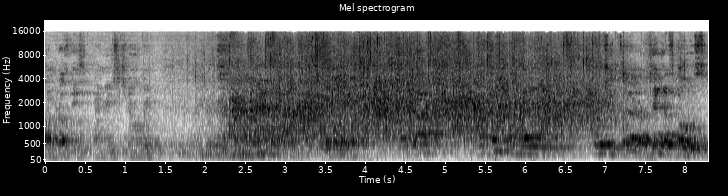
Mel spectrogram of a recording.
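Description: Audience applause from team supporters at a Fakel club event, a sustained crowd clapping that swells and holds for several seconds, with a voice speaking before and after it.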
